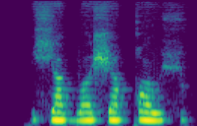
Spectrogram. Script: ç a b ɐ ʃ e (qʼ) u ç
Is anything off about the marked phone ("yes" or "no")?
yes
